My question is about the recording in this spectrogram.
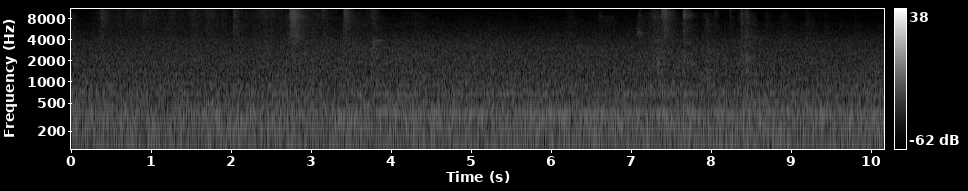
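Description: Steady background hum with a faint hiss and one low steady tone, broken only by a few faint light clicks about three seconds in and again around seven to eight seconds in.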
